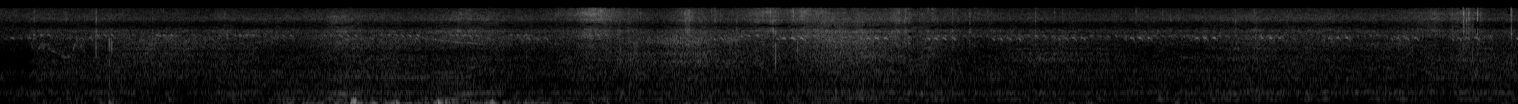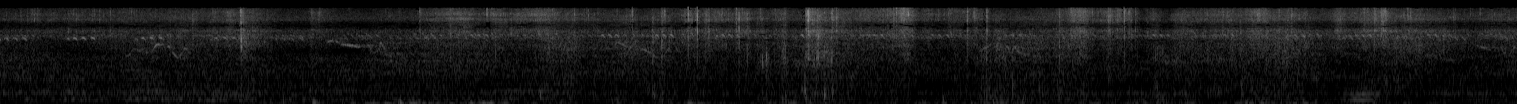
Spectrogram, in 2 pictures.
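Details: Honey bees swarming from hives kept through winter, with swarms everywhere: a steady low, droning hum with a soft, even texture throughout, and faint ticking above it.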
